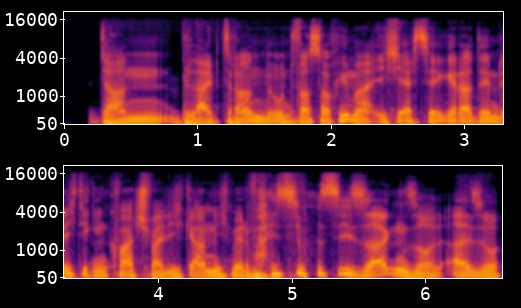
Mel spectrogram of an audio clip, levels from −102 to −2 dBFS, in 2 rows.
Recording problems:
none

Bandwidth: 16 kHz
